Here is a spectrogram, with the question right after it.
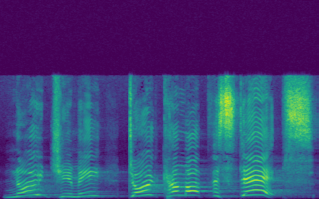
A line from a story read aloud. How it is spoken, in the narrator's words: Aretha shouted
